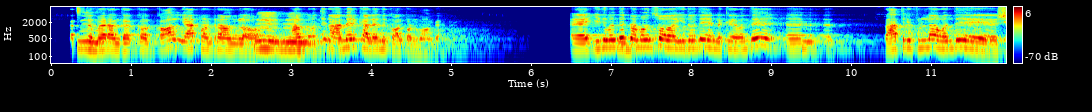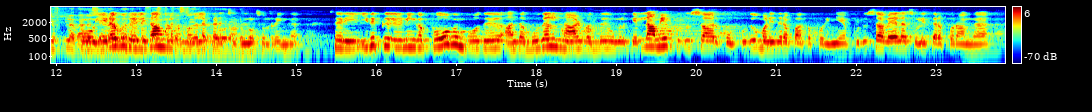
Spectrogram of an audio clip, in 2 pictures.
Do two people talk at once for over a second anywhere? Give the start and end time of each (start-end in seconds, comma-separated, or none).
12.4-14.6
